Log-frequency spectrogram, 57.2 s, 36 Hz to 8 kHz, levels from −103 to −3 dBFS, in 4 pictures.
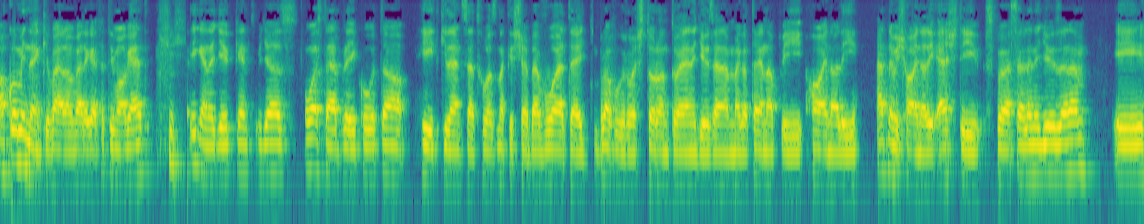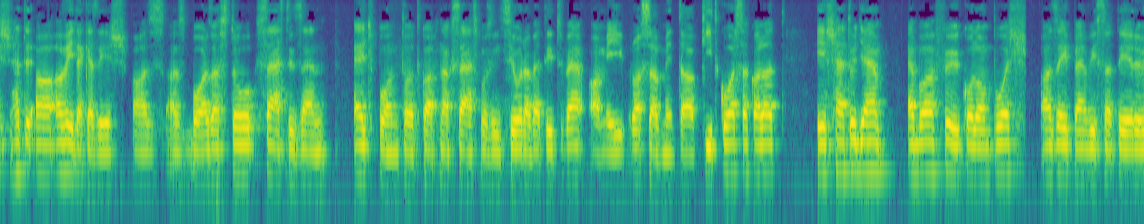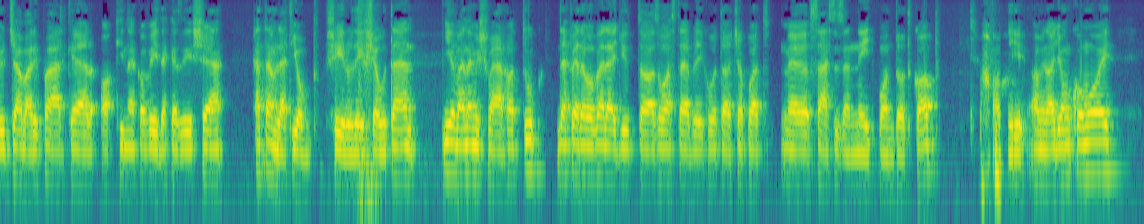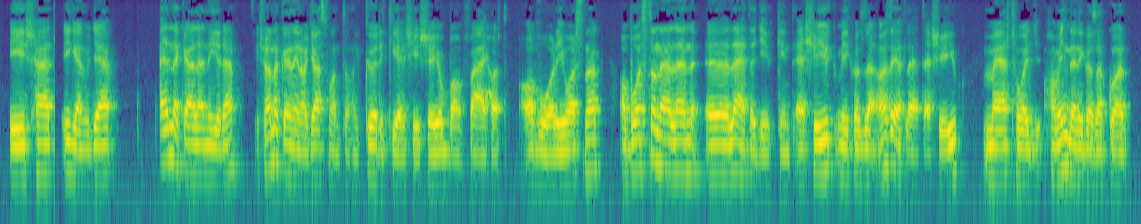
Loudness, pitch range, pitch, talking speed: -12 LUFS, 105-125 Hz, 115 Hz, 140 wpm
